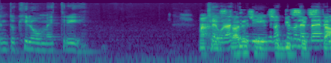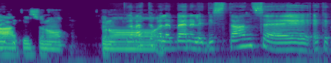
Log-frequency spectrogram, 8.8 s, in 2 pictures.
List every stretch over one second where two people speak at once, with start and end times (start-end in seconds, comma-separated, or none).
2.7-4.8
